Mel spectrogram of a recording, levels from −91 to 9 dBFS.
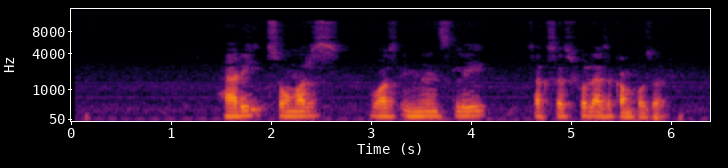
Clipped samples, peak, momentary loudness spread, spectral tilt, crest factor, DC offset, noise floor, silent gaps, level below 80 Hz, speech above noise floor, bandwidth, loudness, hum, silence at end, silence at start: under 0.1%; -6 dBFS; 9 LU; -8 dB/octave; 20 dB; under 0.1%; -61 dBFS; none; -50 dBFS; 36 dB; 11.5 kHz; -25 LUFS; none; 0.3 s; 1.5 s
